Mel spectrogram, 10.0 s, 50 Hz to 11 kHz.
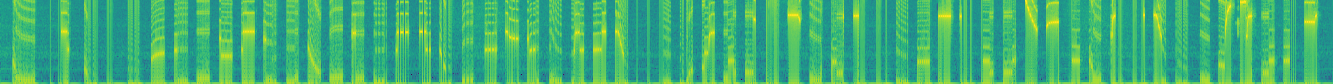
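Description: Homemade CMOS synthesizer built around a CD4023 pulse-width-modulation oscillator, sounding as a rapid, uneven train of electronic clicks. Short tones glide and jump between pitches among the clicks, stepped by its pseudo-random generator and capacitor switcher.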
